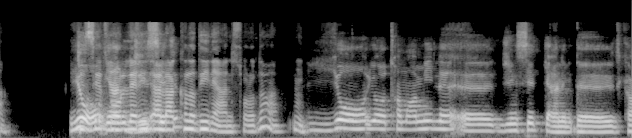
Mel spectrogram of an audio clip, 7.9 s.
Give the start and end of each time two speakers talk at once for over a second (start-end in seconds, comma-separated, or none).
0.9-2.4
